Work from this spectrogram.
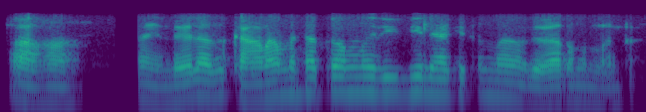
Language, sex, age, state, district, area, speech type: Malayalam, male, 18-30, Kerala, Idukki, rural, conversation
